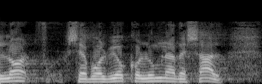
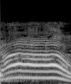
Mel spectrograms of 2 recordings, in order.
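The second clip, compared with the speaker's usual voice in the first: shrill, high tantrum scream, much higher and louder; tantrum shriek; 13 semitones higher, 4 dB louder than usual. Retold or imitated. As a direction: imitate a child screaming in a tantrum. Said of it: "querías así volver loco".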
